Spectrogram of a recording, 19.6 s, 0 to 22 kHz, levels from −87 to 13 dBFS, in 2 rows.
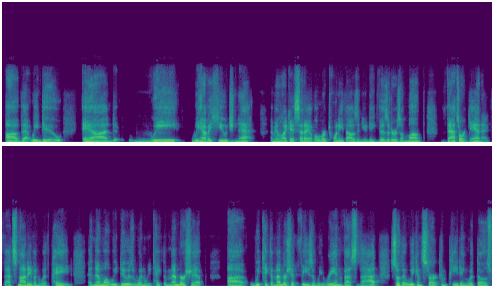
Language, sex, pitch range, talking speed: English, male, 140-165 Hz, 185 wpm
